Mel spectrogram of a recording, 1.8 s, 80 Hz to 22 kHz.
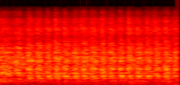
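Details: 2000 Ford F-150 that cranks but won't start, cranked while checking for spark at the coil packs after confirming power at the fuel pump relay; steady rhythmic starter cranking at an even pace and the engine never fires, crank-no-start.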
